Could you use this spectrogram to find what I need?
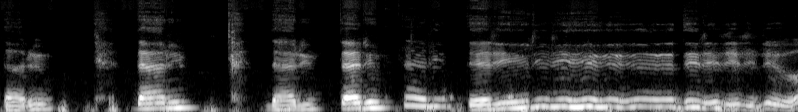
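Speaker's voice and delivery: sung-out "da-doo" sneaking noises, building to a run; playful suspense sound effect; creeping-cat motif. Acted. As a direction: mimic stealthy footsteps gathering speed.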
